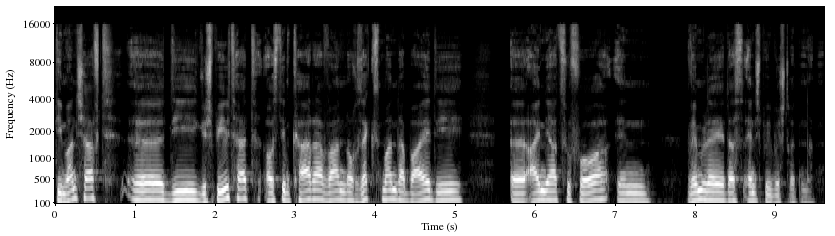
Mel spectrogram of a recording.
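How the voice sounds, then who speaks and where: A man speaks at a very slow pace with fairly even intonation. His tone is dark and mellow, and the background is quiet. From Germany. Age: 80s+. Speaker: former footballer; interview guest. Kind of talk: interview. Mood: relaxed, reminiscing, smiling. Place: home room. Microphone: lapel.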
